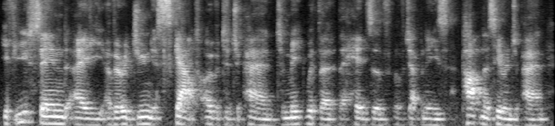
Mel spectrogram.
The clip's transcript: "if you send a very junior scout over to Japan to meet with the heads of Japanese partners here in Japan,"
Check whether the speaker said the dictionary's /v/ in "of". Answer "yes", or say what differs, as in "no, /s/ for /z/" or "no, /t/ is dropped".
yes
